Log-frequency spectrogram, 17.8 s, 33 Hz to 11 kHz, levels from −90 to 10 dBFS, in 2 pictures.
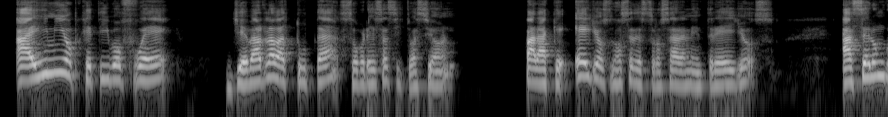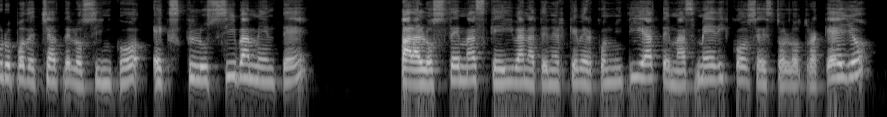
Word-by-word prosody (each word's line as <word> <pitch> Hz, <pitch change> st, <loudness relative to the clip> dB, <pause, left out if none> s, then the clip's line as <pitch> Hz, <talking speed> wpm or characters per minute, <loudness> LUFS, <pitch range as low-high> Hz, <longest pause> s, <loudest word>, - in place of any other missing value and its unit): ahí 215 Hz, +7 st, +8 dB
mi 300 Hz, +1 st, 0 dB
objetivo 215 Hz, -4 st, -2 dB
fue 205 Hz, 0 st, 0 dB, 0.5 s
llevar 170 Hz, +7 st, +3 dB
la 240 Hz, +1 st, +6 dB
batuta 195 Hz, 0 st, 0 dB
sobre 170 Hz, 0 st, -5 dB
esa 180 Hz, +4 st, -6 dB
situación, 160 Hz, -, -8 dB, 0.7 s
para 180 Hz, -2 st, +7 dB
que 180 Hz, -, -4 dB
ellos 230 Hz, -6 st, +2 dB
no 175 Hz, -, -7 dB
se 195 Hz, +3 st, -7 dB
destrozaran 165 Hz, -1 st, -5 dB
entre 160 Hz, +2 st, -3 dB
ellos, 170 Hz, -, -9 dB, 0.6 s
hacer 190 Hz, +6 st, +6 dB
un 255 Hz, +1 st, +1 dB
grupo 220 Hz, -3 st, 0 dB
de 185 Hz, -2 st, -6 dB
chat 190 Hz, 0 st, -2 dB
de -, -, -2 dB
los 165 Hz, -2 st, -3 dB
5, 185 Hz, +3 st, -4 dB
exclusivamente, 205 Hz, +1 st, -1 dB, 0.9 s
para 170 Hz, -1 st, +9 dB
los 170 Hz, 0 st, +1 dB
temas 205 Hz, 0 st, 0 dB
que 180 Hz, -, -4 dB
iban 185 Hz, +1 st, -2 dB
a 170 Hz, -, -4 dB
tener 170 Hz, -1 st, -6 dB
que -, -, -5 dB
ver 170 Hz, -2 st, -3 dB
con 180 Hz, -, -6 dB
mi 190 Hz, +1 st, -10 dB
tía, 225 Hz, +1 st, -1 dB
temas 165 Hz, 0 st, -4 dB
médicos, 210 Hz, -1 st, -4 dB
esto, 170 Hz, -, -5 dB
lo 80 Hz, 0 st, -4 dB
otro, 80 Hz, 0 st, -8 dB
aquello 235 Hz, -, 0 dB
195 Hz, 150 wpm, -23 LUFS, 170-215 Hz, 0.9 s, para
